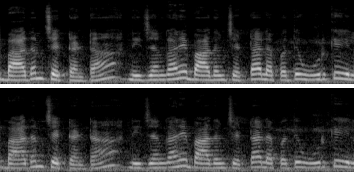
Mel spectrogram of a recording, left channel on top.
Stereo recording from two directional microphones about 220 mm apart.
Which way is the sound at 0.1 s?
30° left (ahead or behind).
